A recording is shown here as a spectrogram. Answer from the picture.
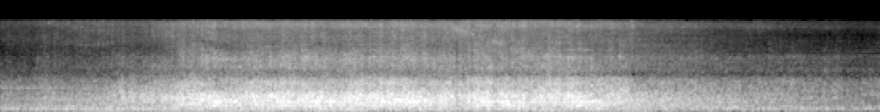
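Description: Passenger train passing close by at speed: a rushing rumble of wheels on the rails that builds over the first two seconds, holds for about four seconds, then fades away.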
